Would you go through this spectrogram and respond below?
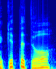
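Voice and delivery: casual British imitation; 軽いイギリス英語のまねで; mock British accent. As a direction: get the door again in a lightly British voice, door with no r. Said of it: "聞こえた？".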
